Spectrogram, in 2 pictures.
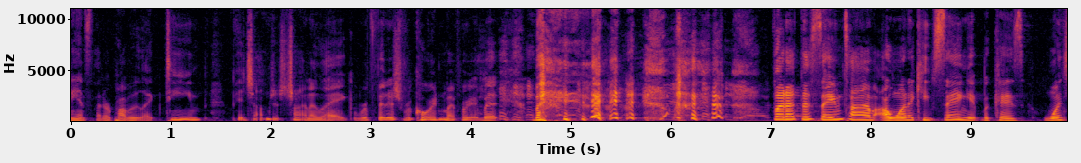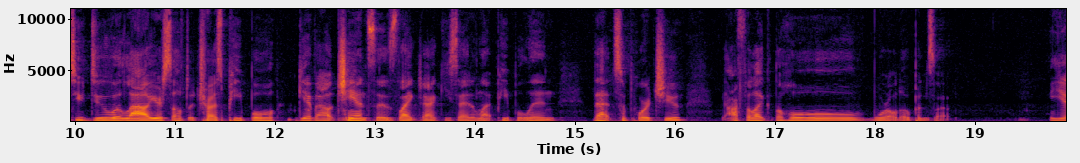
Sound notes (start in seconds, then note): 4.1 all laughing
